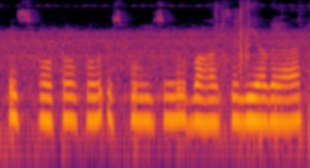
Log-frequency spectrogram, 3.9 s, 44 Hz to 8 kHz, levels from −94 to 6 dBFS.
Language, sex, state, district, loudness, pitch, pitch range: Hindi, male, Uttar Pradesh, Shamli, -20 LUFS, 195 Hz, 190-200 Hz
